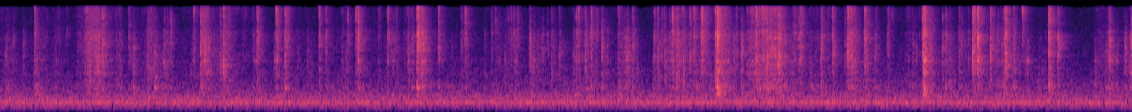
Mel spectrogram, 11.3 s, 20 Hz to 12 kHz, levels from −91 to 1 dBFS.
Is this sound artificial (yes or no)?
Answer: no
